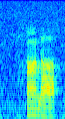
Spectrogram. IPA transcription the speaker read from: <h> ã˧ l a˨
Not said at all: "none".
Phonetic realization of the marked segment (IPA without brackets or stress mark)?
h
